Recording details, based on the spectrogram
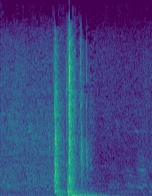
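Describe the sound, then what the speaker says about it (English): A door swings shut as a story sound effect, a close, solid thud with a quick double knock of wood and latch, followed by a short fading rumble, alone with no talk. "And the woman closed the door."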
